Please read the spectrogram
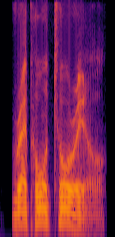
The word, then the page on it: Reportorial: British English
